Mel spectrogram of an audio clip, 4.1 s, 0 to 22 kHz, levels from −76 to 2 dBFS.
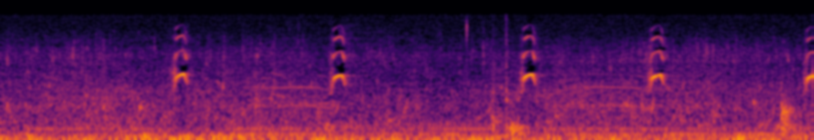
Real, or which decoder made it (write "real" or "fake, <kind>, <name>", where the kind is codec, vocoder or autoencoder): real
